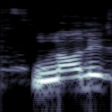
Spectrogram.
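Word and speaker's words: knowledge: लोग क्या बोलते हैं नॉलेज बोलते हैं तो इसमें भी आपका नॉलेज होता है इसमें के क्या होता है साइलेंट उसी तरह अगर नाइफ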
